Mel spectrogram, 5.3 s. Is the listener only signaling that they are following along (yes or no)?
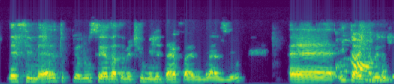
yes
